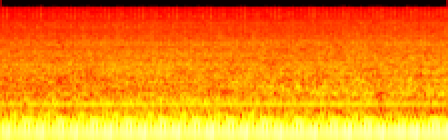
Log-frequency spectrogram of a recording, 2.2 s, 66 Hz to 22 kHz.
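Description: A 2021 Ford Mustang Shelby GT500 in Grabber Yellow idles on its 5.2-litre Predator engine rated at 760 PS, giving a loud, steady, deep rumble close by with no talk.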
